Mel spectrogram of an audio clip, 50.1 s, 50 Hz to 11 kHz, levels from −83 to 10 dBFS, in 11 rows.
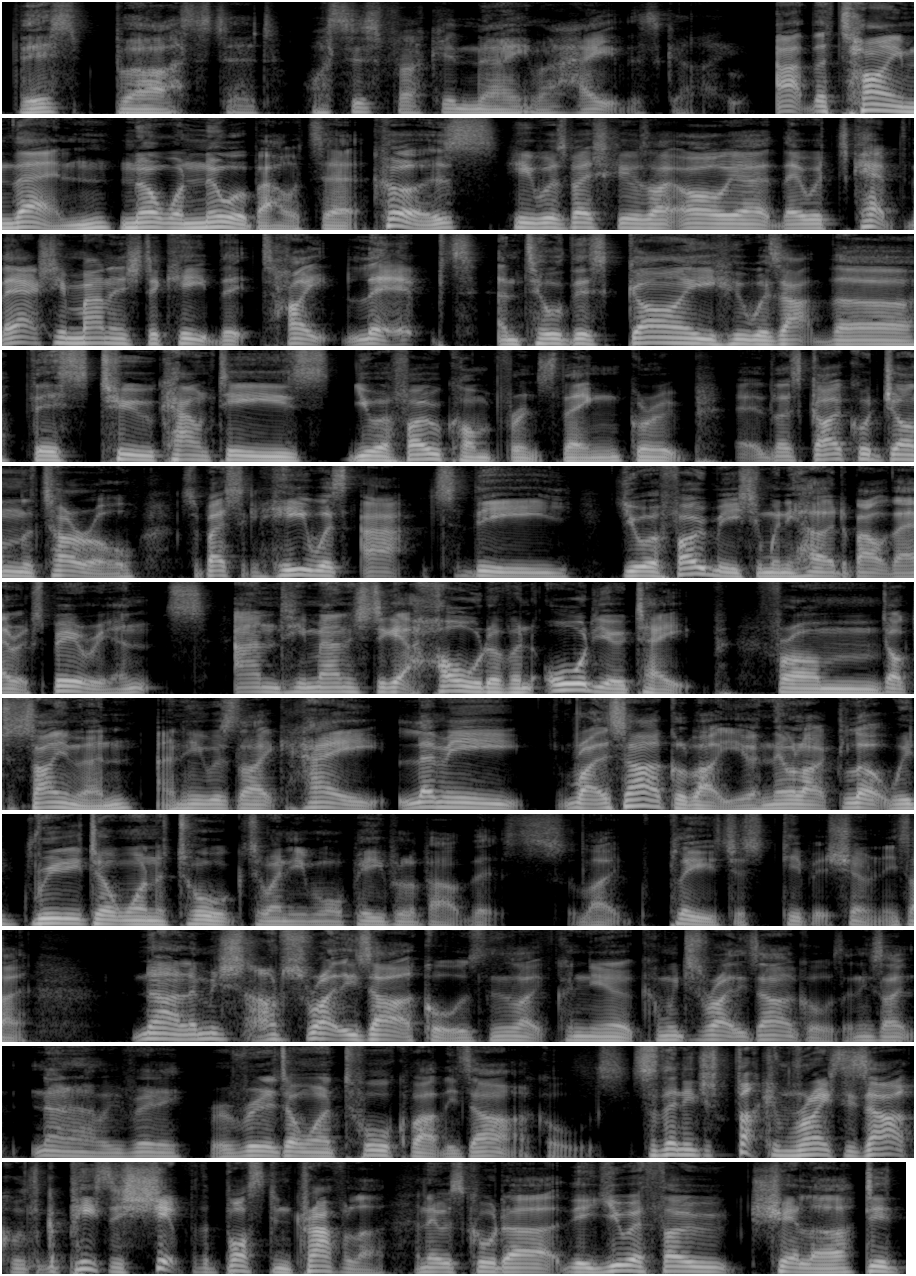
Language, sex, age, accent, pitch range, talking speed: English, male, 20-39, British, 110-140 Hz, 220 wpm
